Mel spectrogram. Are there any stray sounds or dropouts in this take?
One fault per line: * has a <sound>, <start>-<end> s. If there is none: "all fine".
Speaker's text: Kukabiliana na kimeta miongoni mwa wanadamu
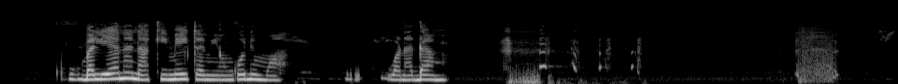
* has a laugh, 5.0-6.5 s
* has a cough, 7.7-8.4 s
